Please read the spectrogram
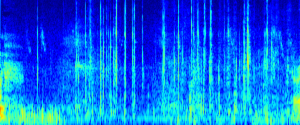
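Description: Handling noise from the recording device being fumbled and moved: irregular crackling and rustling clicks.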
